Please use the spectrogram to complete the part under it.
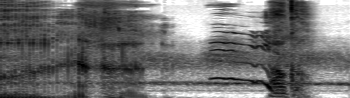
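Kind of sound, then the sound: vocal imitation, voice imitating snoring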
